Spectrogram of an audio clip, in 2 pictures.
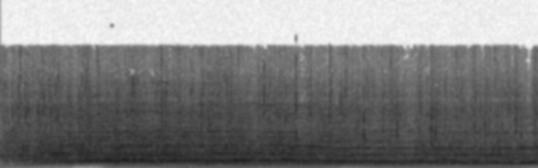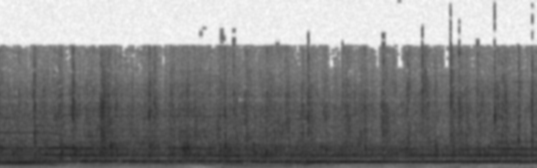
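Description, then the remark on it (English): A large crowd claps and cheers steadily for several seconds to give thanks and glory to God, a loud, continuous wash of applause with scattered whoops and shouts rising above it. “Okay, now Clap to God to give God the glory and the thanks for teaching you, for instructing you, for blessing you.”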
